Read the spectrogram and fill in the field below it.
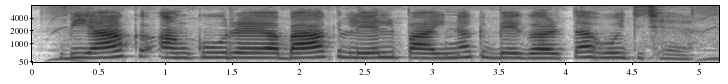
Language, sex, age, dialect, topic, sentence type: Maithili, female, 18-24, Southern/Standard, agriculture, statement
